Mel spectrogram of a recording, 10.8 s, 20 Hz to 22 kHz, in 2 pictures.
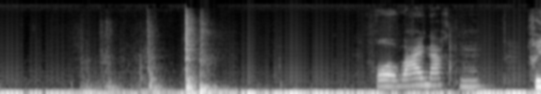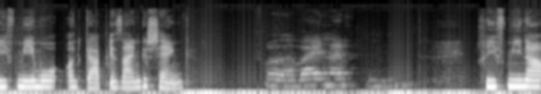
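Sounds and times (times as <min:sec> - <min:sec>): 
door opened with scrapes, rattles and a latch thunk: 0:00.8 - 0:02.4
speech: 0:03.8 - 0:07.4, 0:10.2 - 0:10.8.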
